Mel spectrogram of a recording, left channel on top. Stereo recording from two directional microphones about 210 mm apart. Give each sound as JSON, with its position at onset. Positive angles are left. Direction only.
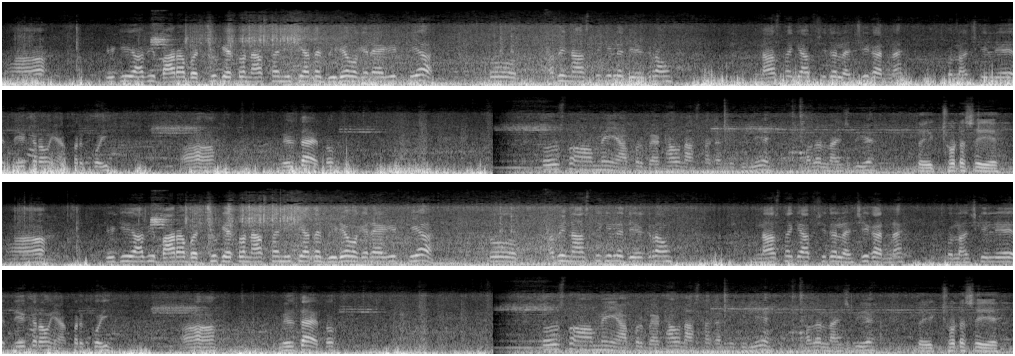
{"t": 0.2, "sound": "a sound", "side_deg": 0}
{"t": 1.2, "sound": "speech", "side_deg": -5}
{"t": 2.6, "sound": "speech", "side_deg": -45}
{"t": 3.0, "sound": "speech", "side_deg": -5}
{"t": 5.6, "sound": "speech", "side_deg": 0}
{"t": 7.6, "sound": "speech", "side_deg": 0}
{"t": 12.0, "sound": "speech", "side_deg": 0}
{"t": 15.5, "sound": "speech", "side_deg": -5}
{"t": 19.3, "sound": "speech", "side_deg": 10}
